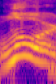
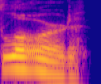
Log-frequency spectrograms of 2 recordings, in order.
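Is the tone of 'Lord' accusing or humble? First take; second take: accusing; humble. First: It is said in an accusing, reproachful tone. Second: It is said in a humble, reverent tone. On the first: The speaker blames the one addressed. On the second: The speaker submits to the one addressed. "when she fell at his feet, her tone was different. It was"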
